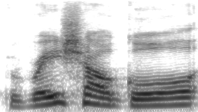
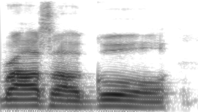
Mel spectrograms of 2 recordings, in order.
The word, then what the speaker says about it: Ra's al Ghul: They actually pronounce it Ra's al Ghul and Ra's al Ghul both ways on the show.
